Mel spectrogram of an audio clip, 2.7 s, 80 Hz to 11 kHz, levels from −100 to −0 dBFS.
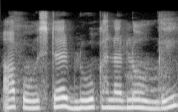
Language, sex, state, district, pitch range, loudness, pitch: Telugu, female, Andhra Pradesh, Sri Satya Sai, 210-235 Hz, -13 LUFS, 220 Hz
